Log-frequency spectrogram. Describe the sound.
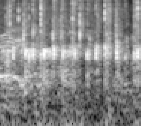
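An audience applauds after a ceremony at a whisky tasting, with dense, steady clapping made of many overlapping sharp claps. It stays loud throughout, with voices mixed into the crowd noise.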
